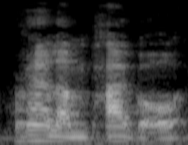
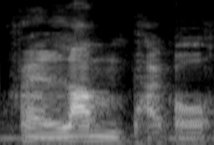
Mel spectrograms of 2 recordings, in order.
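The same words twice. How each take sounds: First: The stress falls on another syllable, not the first A. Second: The stress falls on the syllable with the first A. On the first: The speaker calls it wrong. "So it's not relampago" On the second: The speaker calls it right. "With the accent on the first A, that's where you put the stress"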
